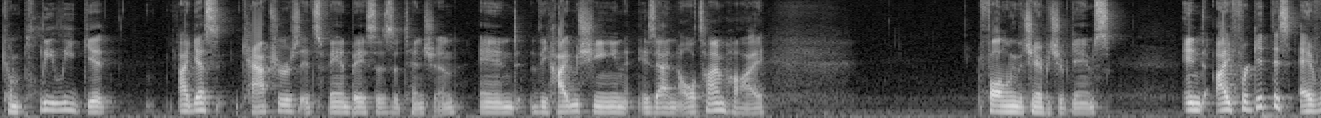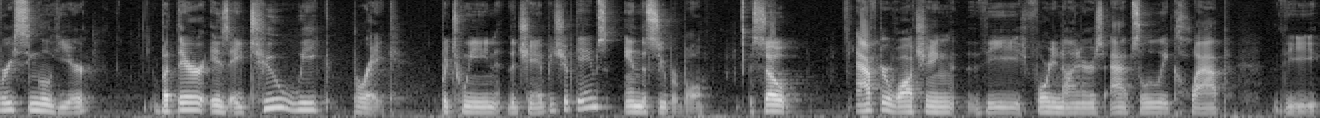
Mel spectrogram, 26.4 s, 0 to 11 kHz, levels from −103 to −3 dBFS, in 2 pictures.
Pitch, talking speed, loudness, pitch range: 115 Hz, 115 wpm, -27 LUFS, 105-145 Hz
